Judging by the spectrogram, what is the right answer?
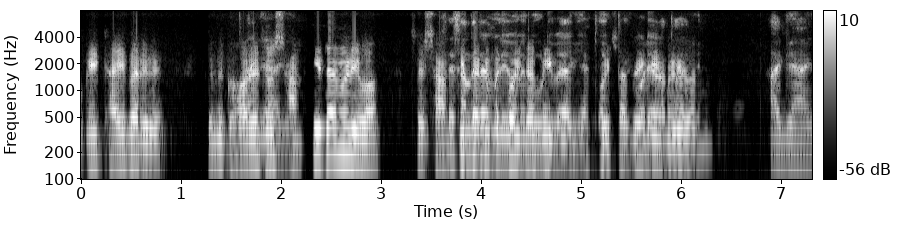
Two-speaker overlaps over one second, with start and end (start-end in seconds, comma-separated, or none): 3.8-6.2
